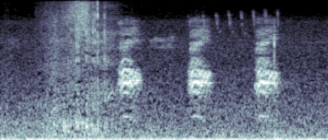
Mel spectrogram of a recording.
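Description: In the video game The Forest, crows caw three times at regular intervals over a faint ambient background, each call short, harsh and moderately close, no talk.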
